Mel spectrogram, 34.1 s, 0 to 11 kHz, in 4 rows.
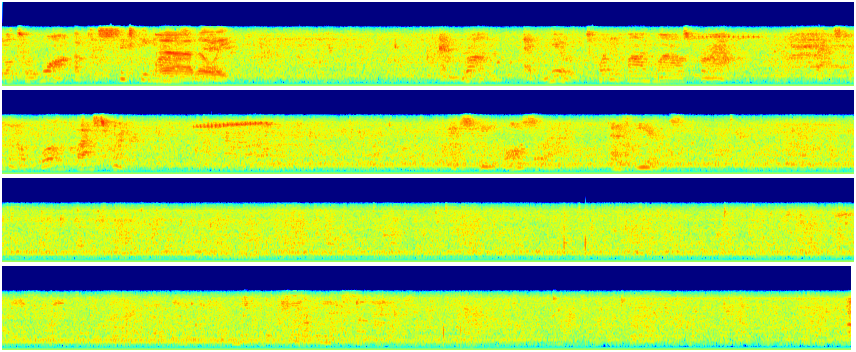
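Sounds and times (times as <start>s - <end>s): aquarium filter water rushing: 0.0s - 34.0s
low even hum: 0.0s - 34.0s.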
